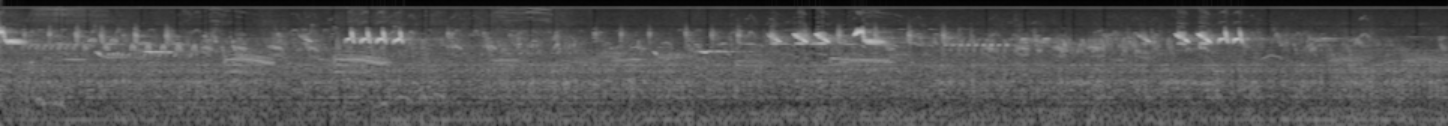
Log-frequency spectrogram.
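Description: Eurasian coot chicks peeping: short runs of three or four high, thin notes, repeated every few seconds over steady background noise.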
